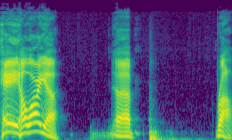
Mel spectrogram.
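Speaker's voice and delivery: slow, drawn-out, sing-song voice. Acting out a scammer calling an older person for money: acting out a phone scammer. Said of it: "the voice on the other end says".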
